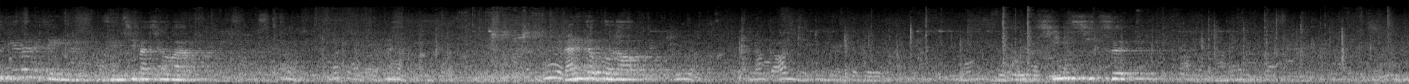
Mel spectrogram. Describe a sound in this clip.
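A woman speaks with animation through a loudspeaker in an echoing hall.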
